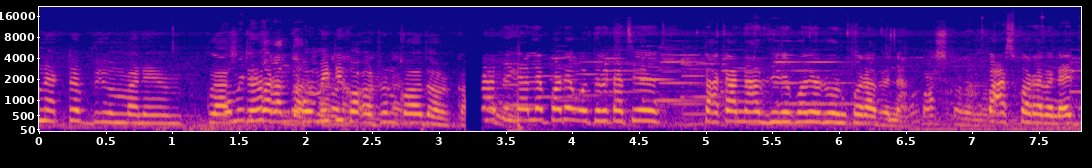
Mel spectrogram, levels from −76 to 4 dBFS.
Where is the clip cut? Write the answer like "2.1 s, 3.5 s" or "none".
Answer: 3.2 s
